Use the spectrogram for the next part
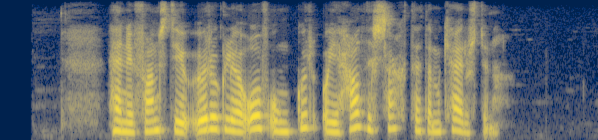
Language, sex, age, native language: Icelandic, female, 30-39, Icelandic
